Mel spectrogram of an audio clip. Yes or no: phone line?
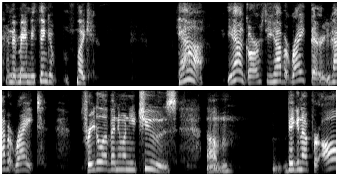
no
